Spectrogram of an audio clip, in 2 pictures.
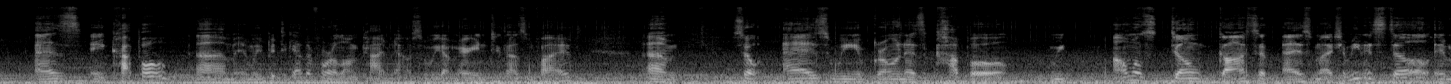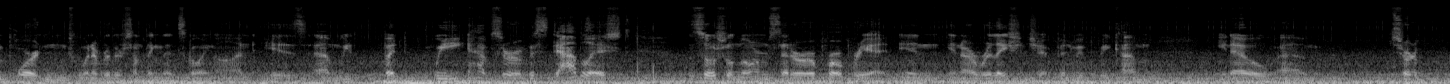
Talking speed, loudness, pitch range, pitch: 155 wpm, -26 LUFS, 75-120 Hz, 85 Hz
